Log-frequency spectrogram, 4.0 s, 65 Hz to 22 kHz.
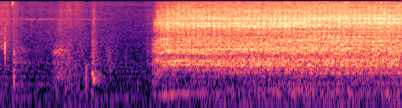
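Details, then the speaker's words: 1991 Williams Terminator 2 pinball at first power-up after factory settings restored: quiet clicks, then a sudden steady motor whir as the gun swings through its self-calibration sweep; gun motor calibration sweep. "you see the guns going bananas i think it's calibrating itself but i don't want to wait for that"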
